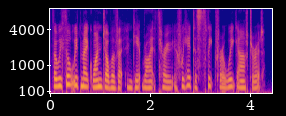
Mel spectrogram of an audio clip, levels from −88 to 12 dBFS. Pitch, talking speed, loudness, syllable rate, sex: 200 Hz, 310 wpm, -19 LUFS, 6.0 syllables/s, female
